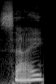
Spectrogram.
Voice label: "saai", Dutch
